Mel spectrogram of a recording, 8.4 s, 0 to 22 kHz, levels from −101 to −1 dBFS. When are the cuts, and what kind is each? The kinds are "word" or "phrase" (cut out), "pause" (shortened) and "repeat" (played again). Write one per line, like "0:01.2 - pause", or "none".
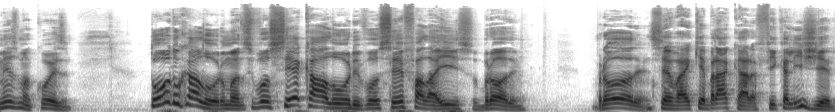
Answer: none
